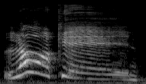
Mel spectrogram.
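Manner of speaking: loud, high cartoon holler; over-the-top shouted hello; clownish cartoon character. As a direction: greet them like a human cartoon. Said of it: "he's like a clown, like a cartoon".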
